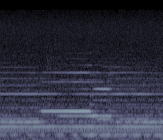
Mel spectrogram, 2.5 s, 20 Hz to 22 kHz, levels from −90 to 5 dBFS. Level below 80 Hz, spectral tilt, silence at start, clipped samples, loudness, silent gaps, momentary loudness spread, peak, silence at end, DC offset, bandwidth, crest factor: -60 dBFS; -5 dB/octave; 0 s; under 0.1%; -37 LUFS; none; 5 LU; -24 dBFS; 0 s; under 0.1%; 17 kHz; 12 dB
